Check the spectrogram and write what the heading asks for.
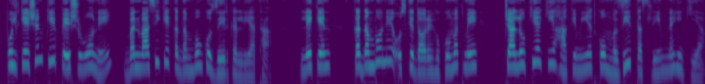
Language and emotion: Urdu, neutral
